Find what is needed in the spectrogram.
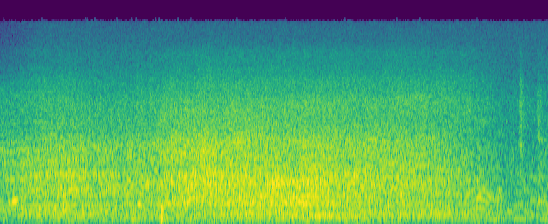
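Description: A minivan driving past on a residential street, its tyre and road noise swelling to a peak about halfway through and then fading away.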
